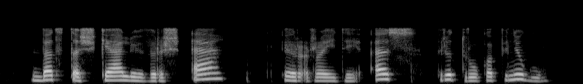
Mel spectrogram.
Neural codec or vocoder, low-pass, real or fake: none; 5.4 kHz; real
